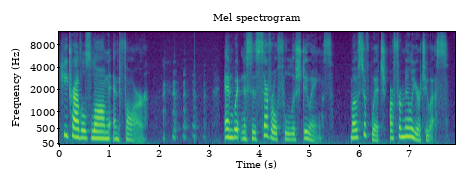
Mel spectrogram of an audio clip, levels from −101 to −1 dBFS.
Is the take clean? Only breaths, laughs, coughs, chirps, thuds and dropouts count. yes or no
no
